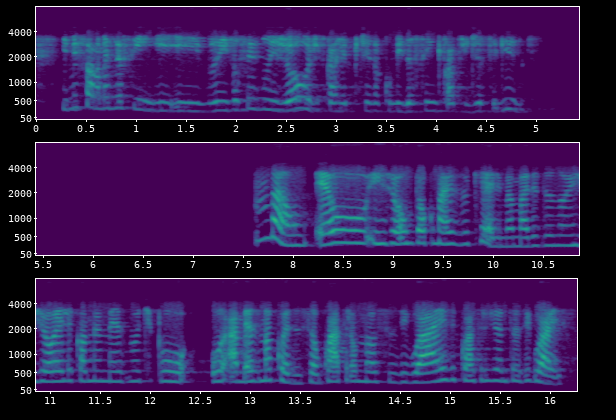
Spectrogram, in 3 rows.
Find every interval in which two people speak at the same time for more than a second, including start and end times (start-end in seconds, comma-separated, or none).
none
